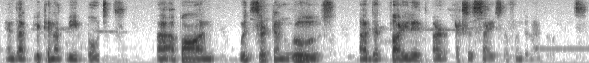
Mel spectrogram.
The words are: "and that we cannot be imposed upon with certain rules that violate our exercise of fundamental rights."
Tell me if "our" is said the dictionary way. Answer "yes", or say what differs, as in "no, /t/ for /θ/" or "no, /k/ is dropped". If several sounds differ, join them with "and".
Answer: yes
